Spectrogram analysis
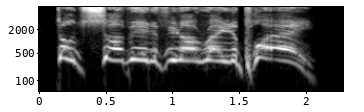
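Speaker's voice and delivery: mock old man screaming yell, pitched very high. Retelling grown men screaming during a pickup hockey game: imitating old men screaming.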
